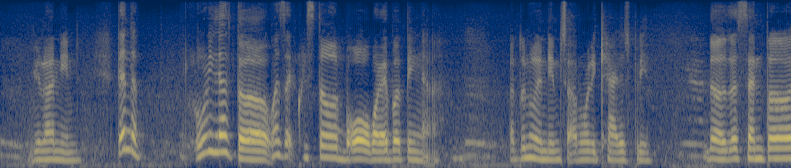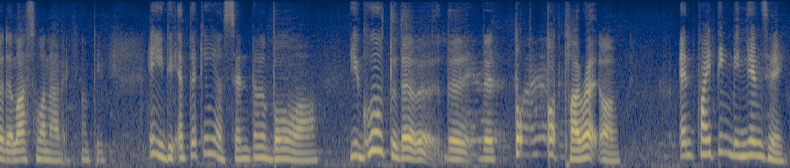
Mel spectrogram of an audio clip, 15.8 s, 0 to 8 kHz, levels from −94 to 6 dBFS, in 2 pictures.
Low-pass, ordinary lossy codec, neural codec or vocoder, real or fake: none; none; codec, 16 kHz, 1 kbps, X-Codec, HuBERT features, trained on general audio; fake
